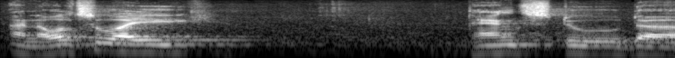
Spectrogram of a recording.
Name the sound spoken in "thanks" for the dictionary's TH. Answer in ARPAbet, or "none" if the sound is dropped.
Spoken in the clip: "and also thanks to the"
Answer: T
